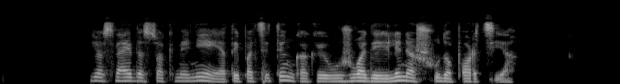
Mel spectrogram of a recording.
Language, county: Lithuanian, Vilnius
